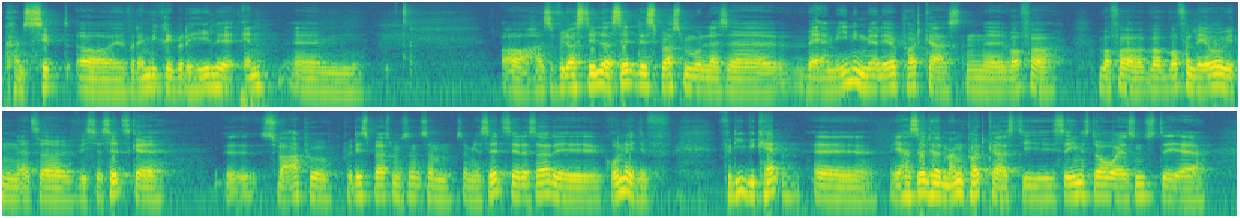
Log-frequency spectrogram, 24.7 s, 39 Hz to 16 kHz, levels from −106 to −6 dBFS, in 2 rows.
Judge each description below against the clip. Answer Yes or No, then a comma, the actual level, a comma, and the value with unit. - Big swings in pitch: No, average, 3.6 semitones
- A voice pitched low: Yes, low, 115 Hz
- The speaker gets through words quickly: No, average, 180 wpm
